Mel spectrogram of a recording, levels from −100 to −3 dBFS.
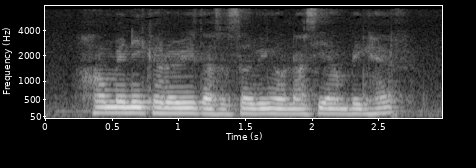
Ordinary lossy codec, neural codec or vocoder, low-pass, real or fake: MP3, 48 kbps; none; 7.2 kHz; real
